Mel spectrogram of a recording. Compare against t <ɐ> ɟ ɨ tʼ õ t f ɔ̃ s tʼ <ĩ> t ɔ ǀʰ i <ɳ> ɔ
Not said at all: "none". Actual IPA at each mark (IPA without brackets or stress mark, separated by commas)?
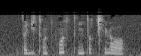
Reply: ɐ, ĩ, ɳ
